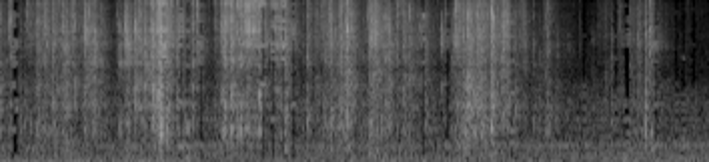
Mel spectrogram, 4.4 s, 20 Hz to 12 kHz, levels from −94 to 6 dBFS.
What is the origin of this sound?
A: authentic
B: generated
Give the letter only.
A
